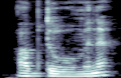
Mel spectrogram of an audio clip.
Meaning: definite singular of abdomen
- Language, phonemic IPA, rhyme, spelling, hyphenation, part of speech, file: Norwegian Bokmål, /abˈduːmənə/, -ənə, abdomenet, ab‧do‧men‧et, noun, NB - Pronunciation of Norwegian Bokmål «abdomenet».ogg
